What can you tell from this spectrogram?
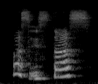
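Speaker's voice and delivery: put-on high, loud child voice; brash kid's question. A narrator's reading. Children interrupt the reading at an unknown word, loud and high. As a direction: pipe up bluntly.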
